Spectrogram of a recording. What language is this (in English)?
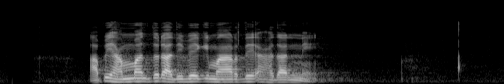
Sinhala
